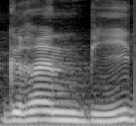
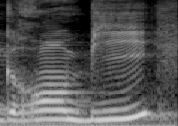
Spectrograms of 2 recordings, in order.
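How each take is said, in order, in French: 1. Granby se prononce avec la prononciation locale. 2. Granby se prononce avec une prononciation française standard. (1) "j'ai entendu Granby, donc je pense que c'est comme ça qu'il se prononce" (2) "mon français me dirait Granby"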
